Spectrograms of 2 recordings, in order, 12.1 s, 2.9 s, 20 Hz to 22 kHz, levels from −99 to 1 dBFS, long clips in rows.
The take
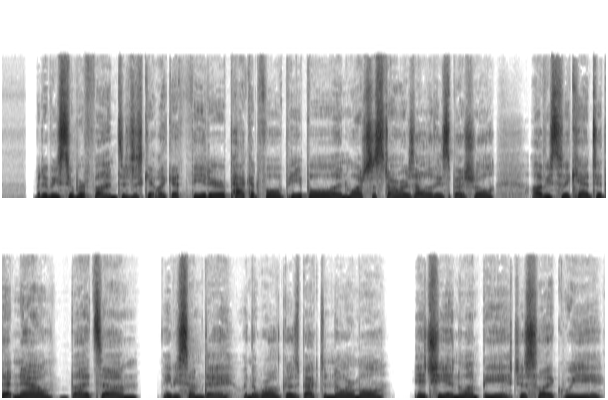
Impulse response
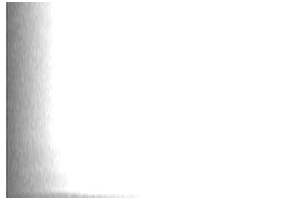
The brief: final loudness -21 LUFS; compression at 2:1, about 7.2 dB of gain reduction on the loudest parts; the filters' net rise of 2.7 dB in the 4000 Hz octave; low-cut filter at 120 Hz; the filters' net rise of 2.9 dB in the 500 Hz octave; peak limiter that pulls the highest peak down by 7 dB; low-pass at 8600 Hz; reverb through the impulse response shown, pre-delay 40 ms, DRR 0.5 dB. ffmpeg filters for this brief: -filter_complex "[0:a]highpass=120,lowpass=8.6k,equalizer=f=500:t=o:g=3.5,equalizer=f=4k:t=o:g=3.5,acompressor=threshold=-23dB:ratio=2,alimiter=limit=-13.5dB:level=0:latency=1,asplit=2[a][b];[1:a]atrim=start_sample=2205,adelay=40[c];[b][c]afir=irnorm=-1:irlink=0,volume=-6.5dB[d];[a][d]amix=inputs=2:normalize=0,volume=0.5dB"

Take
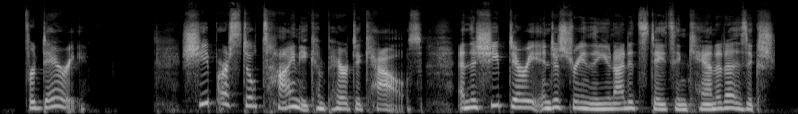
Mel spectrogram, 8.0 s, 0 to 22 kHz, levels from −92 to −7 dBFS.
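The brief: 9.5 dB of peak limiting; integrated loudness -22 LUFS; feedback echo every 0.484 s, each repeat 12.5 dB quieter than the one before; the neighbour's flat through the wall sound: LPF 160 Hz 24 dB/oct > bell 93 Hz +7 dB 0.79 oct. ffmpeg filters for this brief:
-af "alimiter=level_in=3.5dB:limit=-24dB:level=0:latency=1,volume=-3.5dB,lowpass=f=160:w=0.5412,lowpass=f=160:w=1.3066,equalizer=f=93:t=o:w=0.79:g=7,aecho=1:1:484|968|1452:0.237|0.0569|0.0137,volume=27.5dB"

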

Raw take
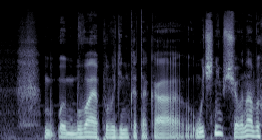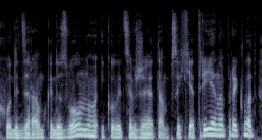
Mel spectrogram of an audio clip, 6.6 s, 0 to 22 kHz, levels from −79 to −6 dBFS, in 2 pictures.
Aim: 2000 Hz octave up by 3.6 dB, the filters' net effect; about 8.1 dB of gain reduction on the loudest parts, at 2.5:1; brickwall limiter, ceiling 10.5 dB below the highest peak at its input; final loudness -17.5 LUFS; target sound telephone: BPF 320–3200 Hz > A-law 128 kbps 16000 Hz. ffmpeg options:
-af "equalizer=f=2k:t=o:g=5.5,acompressor=threshold=-29dB:ratio=2.5,alimiter=level_in=2.5dB:limit=-24dB:level=0:latency=1,volume=-2.5dB,highpass=320,lowpass=3.2k,volume=22.5dB" -ar 16000 -c:a pcm_alaw

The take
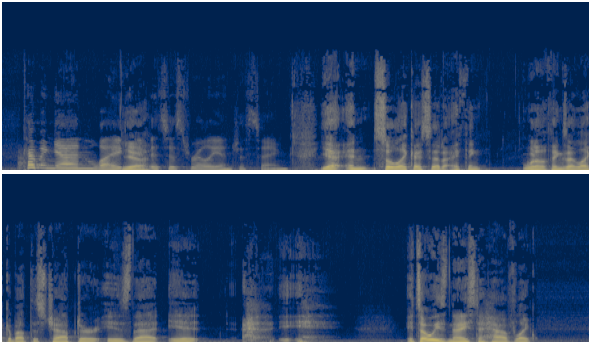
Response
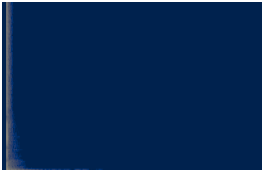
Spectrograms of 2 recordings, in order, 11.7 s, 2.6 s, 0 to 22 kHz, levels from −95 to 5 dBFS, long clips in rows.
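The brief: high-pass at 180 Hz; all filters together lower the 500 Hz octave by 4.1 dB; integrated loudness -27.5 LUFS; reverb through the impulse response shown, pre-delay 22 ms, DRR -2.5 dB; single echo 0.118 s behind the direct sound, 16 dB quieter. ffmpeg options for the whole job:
-filter_complex "[0:a]highpass=180,equalizer=f=500:t=o:g=-5,aecho=1:1:118:0.158,asplit=2[a][b];[1:a]atrim=start_sample=2205,adelay=22[c];[b][c]afir=irnorm=-1:irlink=0,volume=4dB[d];[a][d]amix=inputs=2:normalize=0,volume=-4dB"

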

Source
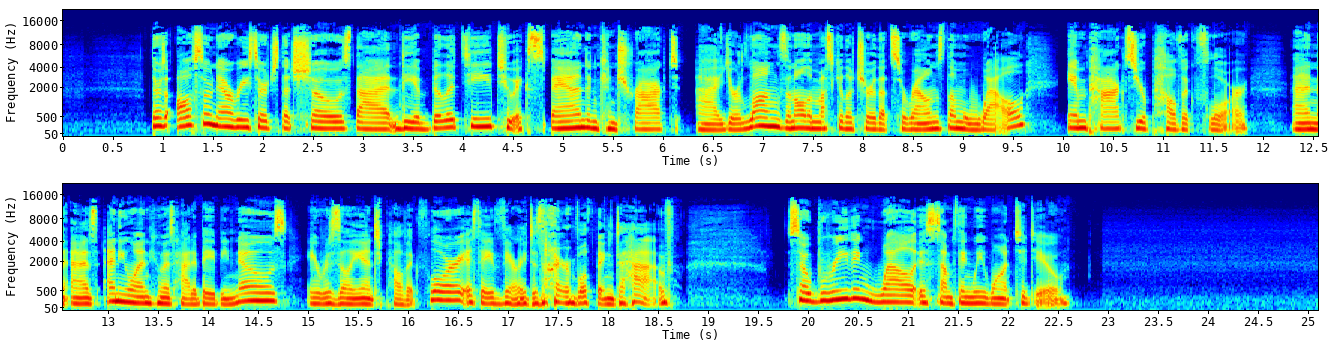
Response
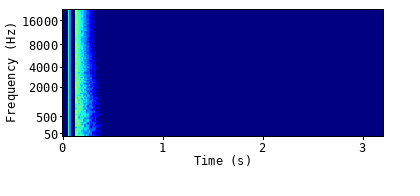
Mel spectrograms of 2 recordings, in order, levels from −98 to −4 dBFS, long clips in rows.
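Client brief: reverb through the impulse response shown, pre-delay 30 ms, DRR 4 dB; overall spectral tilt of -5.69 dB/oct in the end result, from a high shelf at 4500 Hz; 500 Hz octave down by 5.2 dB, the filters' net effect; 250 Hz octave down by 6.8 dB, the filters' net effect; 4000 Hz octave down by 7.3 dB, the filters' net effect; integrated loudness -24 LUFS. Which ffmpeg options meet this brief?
-filter_complex "[0:a]equalizer=f=250:t=o:g=-9,equalizer=f=500:t=o:g=-3.5,equalizer=f=4k:t=o:g=-5.5,highshelf=f=4.5k:g=-7.5,asplit=2[a][b];[1:a]atrim=start_sample=2205,adelay=30[c];[b][c]afir=irnorm=-1:irlink=0,volume=-6.5dB[d];[a][d]amix=inputs=2:normalize=0,volume=-2dB"

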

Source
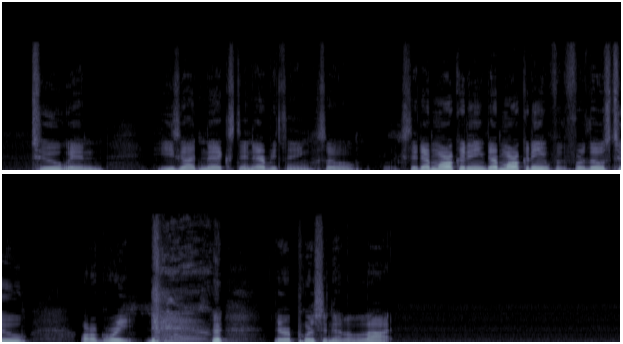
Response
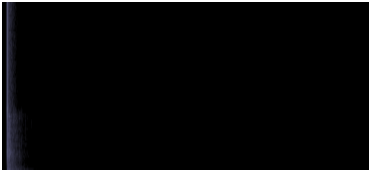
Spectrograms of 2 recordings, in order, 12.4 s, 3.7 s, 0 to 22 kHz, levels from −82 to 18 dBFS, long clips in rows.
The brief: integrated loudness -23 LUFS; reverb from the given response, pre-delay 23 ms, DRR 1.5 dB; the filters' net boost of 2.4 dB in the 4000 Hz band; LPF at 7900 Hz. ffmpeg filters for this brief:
-filter_complex "[0:a]lowpass=7.9k,equalizer=f=4k:t=o:g=3.5,asplit=2[a][b];[1:a]atrim=start_sample=2205,adelay=23[c];[b][c]afir=irnorm=-1:irlink=0,volume=1.5dB[d];[a][d]amix=inputs=2:normalize=0,volume=8dB"

